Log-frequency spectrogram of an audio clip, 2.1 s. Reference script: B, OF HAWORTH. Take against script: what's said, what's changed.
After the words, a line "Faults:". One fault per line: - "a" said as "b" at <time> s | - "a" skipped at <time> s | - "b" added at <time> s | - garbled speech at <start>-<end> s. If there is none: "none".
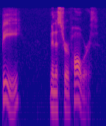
B, MINISTER OF HAWORTH.
Faults:
- "MINISTER" added at 1.0 s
